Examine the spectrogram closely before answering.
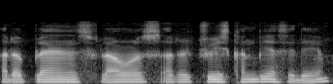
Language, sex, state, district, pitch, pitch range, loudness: Nagamese, male, Nagaland, Dimapur, 110 Hz, 105-115 Hz, -18 LUFS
